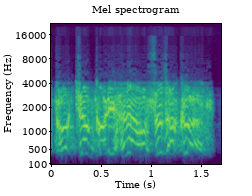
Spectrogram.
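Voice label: Korean player killed enemy mood high, speech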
